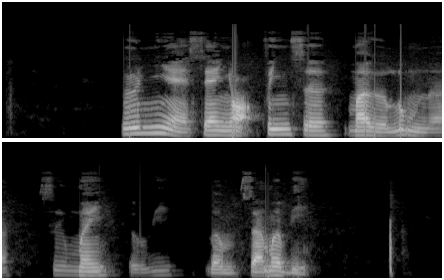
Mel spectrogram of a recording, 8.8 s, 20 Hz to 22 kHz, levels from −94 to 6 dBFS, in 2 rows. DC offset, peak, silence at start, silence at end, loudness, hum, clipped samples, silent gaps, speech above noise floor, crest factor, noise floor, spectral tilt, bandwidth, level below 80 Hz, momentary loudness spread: under 0.1%; -4 dBFS; 1.2 s; 1.35 s; -26 LUFS; none; under 0.1%; none; 61 dB; 24 dB; -88 dBFS; -6.5 dB/octave; 11 kHz; -64 dBFS; 20 LU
